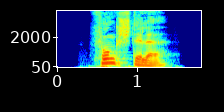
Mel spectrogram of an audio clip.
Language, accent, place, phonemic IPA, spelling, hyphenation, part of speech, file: German, Germany, Berlin, /ˈfʊŋkˌʃtɪlə/, Funkstille, Funk‧stil‧le, noun, De-Funkstille.ogg
- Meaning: radio silence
